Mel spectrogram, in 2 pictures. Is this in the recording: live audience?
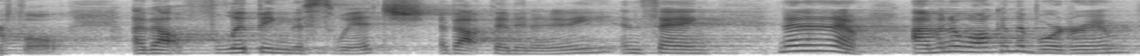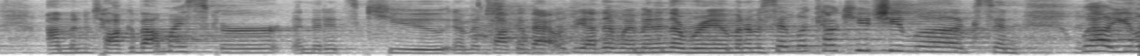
yes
